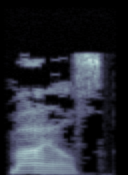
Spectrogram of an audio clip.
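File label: "miles", British English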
